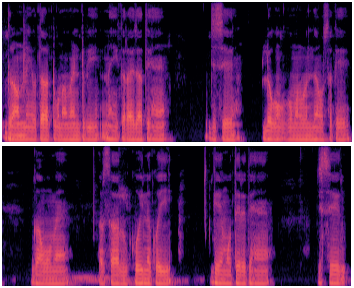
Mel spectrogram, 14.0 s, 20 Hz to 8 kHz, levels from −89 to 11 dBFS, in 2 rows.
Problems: constant background noise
